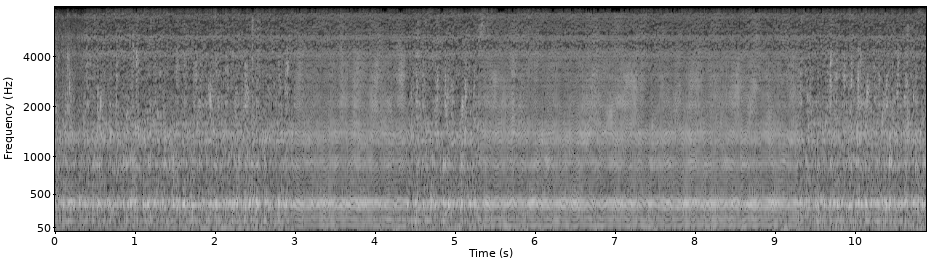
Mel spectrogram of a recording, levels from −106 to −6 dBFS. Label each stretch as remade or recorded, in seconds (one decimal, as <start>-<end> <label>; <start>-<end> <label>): 0.0-3.0 recorded; 3.0-4.4 remade; 4.4-5.3 recorded; 5.3-9.3 remade; 9.3-10.9 recorded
